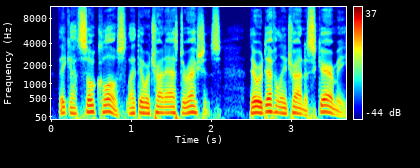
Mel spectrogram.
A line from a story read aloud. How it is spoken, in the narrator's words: said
